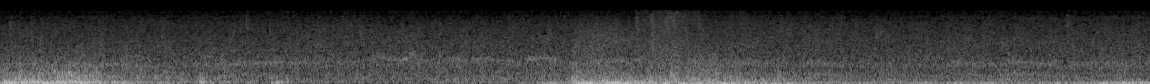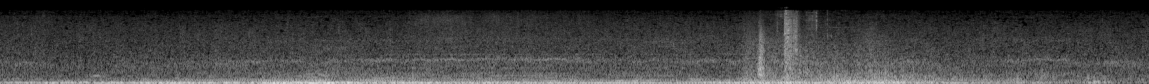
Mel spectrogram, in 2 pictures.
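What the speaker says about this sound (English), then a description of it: "We gotta get inside, Lee. We don't wanna get struck by lightning." A video-game thunderstorm from The Walking Dead game: steady rain hisses throughout, with rolling thunder growing loud and low in the middle stretch and a sharp crack of lightning near the end, no voices.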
